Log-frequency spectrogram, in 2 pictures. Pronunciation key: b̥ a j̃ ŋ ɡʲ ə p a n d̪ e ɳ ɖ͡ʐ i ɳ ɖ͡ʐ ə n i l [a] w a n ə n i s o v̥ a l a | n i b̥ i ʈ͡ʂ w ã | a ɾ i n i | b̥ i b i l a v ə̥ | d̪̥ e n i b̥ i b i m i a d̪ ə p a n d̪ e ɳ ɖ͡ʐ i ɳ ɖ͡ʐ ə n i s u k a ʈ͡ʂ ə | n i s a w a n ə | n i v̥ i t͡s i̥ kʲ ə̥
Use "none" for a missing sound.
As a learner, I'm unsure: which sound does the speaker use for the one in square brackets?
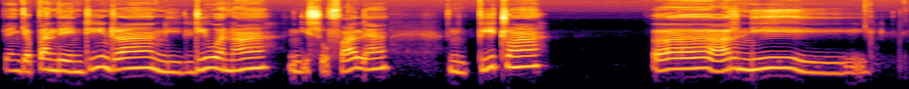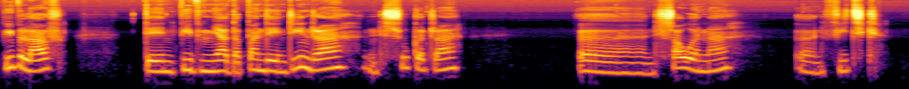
i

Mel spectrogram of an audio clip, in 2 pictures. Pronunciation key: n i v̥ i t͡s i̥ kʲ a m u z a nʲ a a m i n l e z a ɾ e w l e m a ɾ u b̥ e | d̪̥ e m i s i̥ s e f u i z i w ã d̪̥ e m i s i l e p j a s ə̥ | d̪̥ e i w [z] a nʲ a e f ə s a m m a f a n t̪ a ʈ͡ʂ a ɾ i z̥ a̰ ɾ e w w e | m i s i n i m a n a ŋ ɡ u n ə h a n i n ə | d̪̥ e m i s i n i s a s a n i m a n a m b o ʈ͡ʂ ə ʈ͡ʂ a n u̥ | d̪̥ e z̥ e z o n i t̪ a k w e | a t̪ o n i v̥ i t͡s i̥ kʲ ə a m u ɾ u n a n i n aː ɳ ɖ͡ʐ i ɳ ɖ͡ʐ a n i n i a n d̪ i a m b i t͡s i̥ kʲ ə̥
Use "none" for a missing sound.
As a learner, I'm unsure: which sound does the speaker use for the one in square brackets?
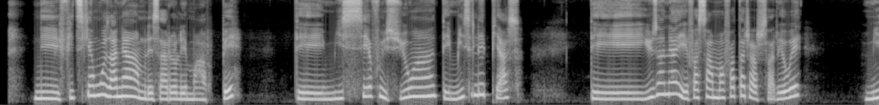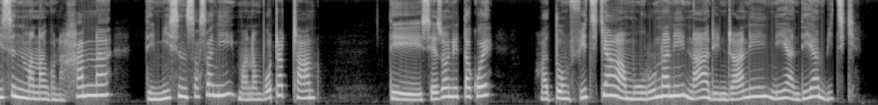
z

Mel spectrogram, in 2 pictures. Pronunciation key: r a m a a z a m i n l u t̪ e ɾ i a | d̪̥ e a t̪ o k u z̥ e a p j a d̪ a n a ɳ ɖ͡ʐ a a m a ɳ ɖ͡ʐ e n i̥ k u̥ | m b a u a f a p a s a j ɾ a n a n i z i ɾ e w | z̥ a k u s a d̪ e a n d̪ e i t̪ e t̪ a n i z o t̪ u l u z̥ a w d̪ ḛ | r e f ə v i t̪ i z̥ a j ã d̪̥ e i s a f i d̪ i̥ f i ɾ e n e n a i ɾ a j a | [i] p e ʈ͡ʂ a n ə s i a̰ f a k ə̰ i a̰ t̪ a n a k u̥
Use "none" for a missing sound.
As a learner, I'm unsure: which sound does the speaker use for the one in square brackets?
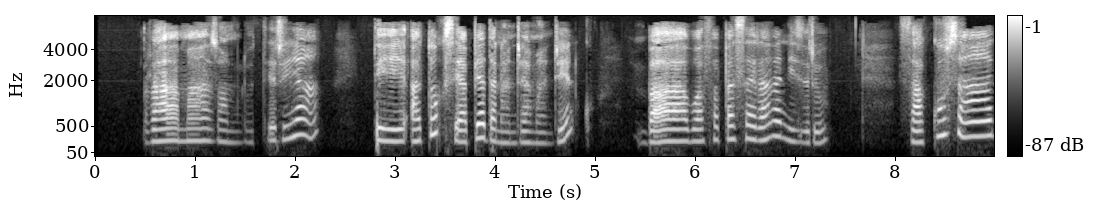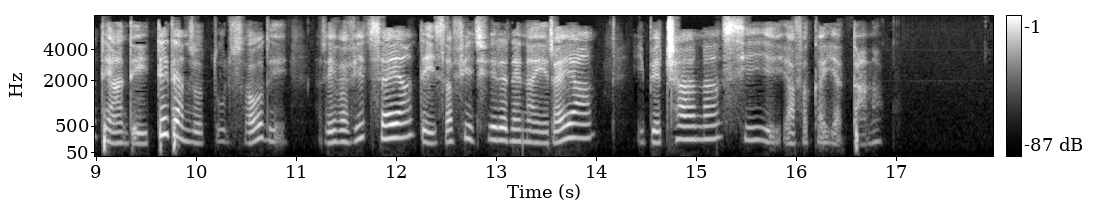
i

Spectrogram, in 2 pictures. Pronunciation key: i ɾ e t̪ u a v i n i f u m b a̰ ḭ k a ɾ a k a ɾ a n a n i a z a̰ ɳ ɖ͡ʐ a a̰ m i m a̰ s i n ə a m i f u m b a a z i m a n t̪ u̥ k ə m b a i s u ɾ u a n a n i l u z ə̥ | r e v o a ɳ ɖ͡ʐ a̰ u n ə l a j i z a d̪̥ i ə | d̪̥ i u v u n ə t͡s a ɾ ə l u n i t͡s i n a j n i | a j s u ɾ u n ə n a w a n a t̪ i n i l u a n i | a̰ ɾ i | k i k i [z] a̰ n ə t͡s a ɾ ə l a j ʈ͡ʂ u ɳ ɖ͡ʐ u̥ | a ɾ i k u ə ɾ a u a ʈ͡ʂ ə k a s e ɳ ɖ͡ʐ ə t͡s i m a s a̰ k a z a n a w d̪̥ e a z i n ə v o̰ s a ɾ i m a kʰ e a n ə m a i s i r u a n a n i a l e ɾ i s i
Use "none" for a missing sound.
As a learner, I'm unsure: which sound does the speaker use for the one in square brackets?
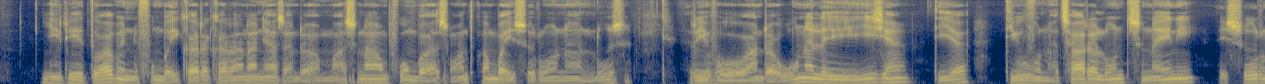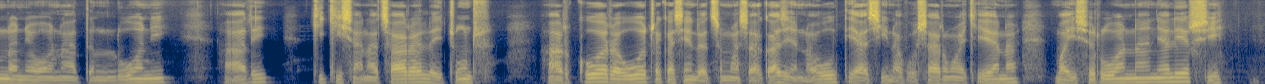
s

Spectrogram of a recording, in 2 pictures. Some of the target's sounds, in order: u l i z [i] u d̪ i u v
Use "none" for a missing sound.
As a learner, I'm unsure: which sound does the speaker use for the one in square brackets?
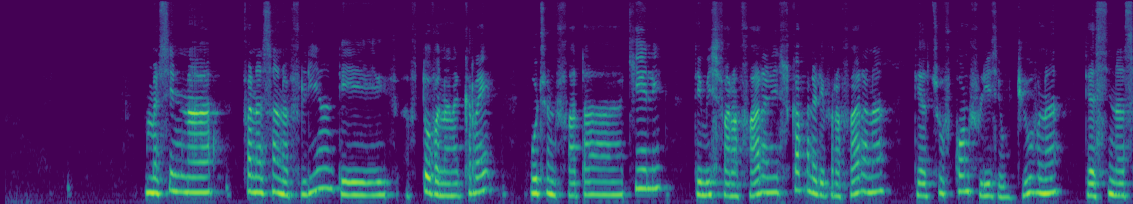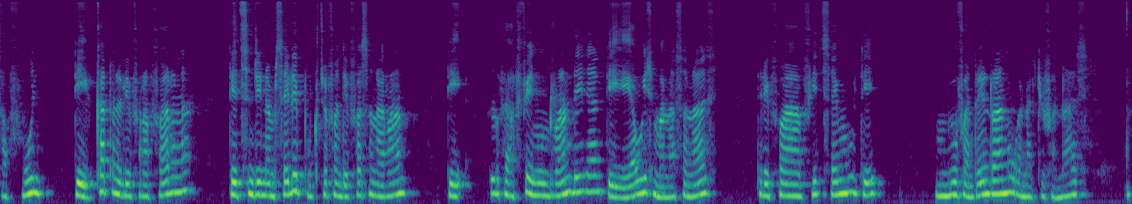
e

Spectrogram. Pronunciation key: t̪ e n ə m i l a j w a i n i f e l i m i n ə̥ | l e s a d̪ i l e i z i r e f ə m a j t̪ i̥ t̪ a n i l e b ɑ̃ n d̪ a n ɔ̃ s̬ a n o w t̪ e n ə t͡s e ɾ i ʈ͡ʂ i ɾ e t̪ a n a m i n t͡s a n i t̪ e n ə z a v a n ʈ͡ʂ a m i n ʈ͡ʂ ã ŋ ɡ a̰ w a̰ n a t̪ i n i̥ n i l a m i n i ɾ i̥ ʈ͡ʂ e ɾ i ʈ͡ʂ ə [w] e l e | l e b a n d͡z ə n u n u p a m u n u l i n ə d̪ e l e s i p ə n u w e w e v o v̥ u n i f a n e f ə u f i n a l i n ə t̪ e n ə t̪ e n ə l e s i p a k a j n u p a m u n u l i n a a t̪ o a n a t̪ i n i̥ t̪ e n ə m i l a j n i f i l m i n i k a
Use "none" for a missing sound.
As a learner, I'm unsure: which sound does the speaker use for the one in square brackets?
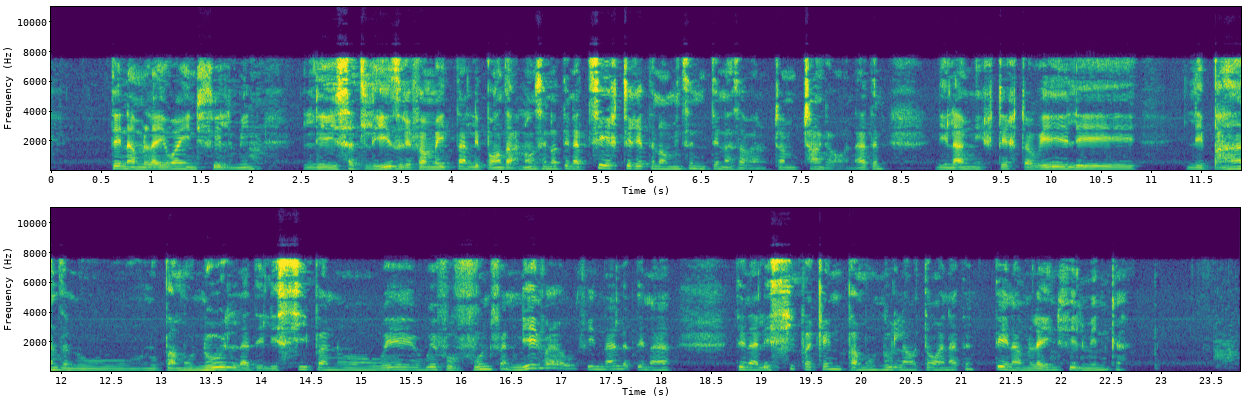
w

